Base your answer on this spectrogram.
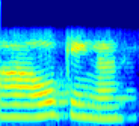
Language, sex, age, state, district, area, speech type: Tamil, female, 18-30, Tamil Nadu, Cuddalore, rural, conversation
